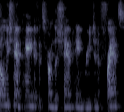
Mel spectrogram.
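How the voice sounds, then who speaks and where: A man with an American accent talks at a very fast pace, his pitch varying in an ordinary way. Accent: sounds American. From Belgium. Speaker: sales manager. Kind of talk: presentation.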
